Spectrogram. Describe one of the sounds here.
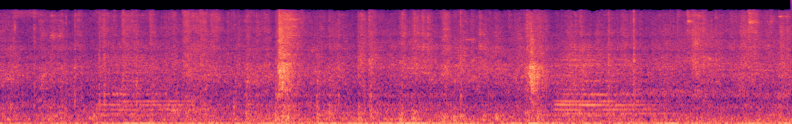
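Steel wheels squeal briefly on the rails.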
